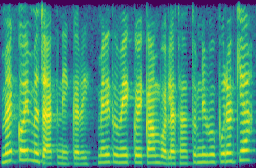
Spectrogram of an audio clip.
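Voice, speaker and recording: Girl doing a strict angry mom, director of the company, scolds nonstop, high voice. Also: fast, lo-fi sound. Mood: scolding. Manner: scolding, threatening. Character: stern middle-aged mother, company director, scolding.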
